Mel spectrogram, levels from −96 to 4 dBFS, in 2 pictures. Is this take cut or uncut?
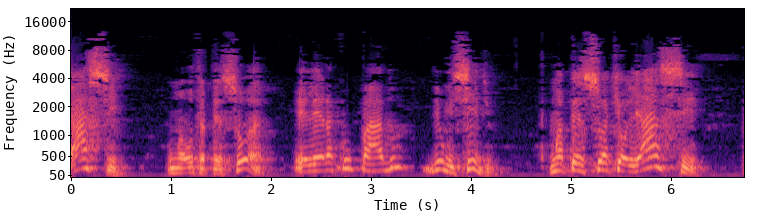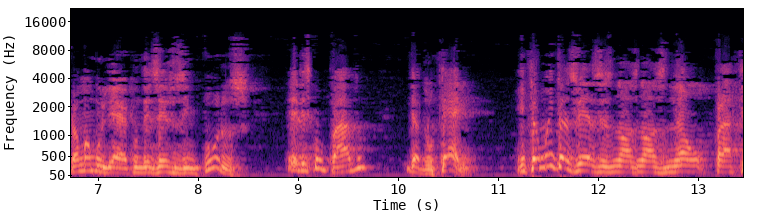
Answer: cut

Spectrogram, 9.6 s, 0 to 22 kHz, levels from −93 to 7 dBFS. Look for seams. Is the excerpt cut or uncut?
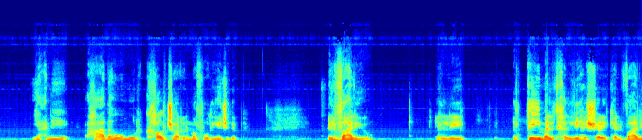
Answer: uncut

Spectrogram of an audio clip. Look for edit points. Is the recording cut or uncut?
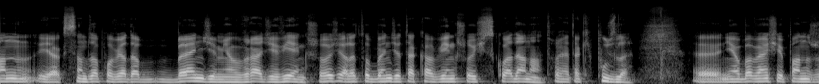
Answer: uncut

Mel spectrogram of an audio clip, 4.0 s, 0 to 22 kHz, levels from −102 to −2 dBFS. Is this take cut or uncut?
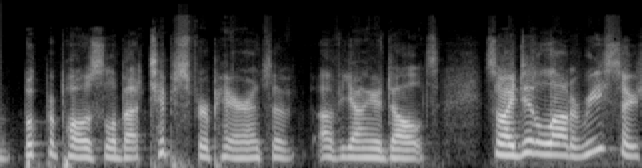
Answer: uncut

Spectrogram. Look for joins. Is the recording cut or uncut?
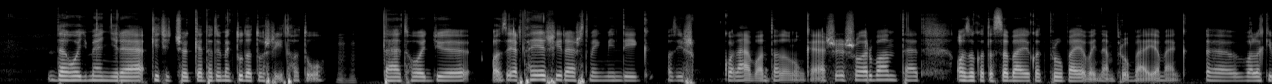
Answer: cut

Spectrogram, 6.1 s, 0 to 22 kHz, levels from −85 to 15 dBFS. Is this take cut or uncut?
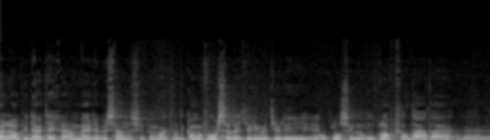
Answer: cut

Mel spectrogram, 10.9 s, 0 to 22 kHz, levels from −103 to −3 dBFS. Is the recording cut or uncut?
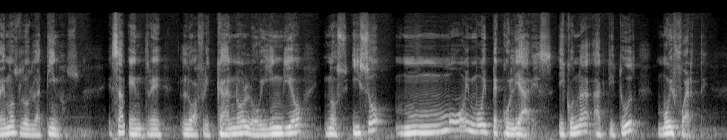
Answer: cut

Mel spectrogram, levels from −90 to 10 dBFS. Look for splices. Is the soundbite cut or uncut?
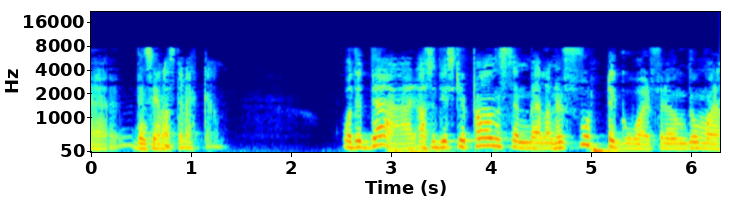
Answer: uncut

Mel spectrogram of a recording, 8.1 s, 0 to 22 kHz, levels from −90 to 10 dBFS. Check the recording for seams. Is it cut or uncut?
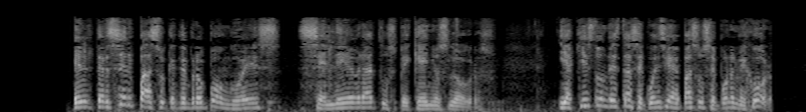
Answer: uncut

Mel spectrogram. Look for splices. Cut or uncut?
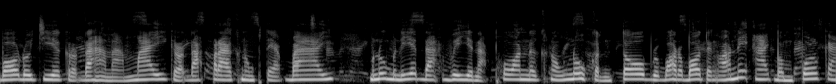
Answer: uncut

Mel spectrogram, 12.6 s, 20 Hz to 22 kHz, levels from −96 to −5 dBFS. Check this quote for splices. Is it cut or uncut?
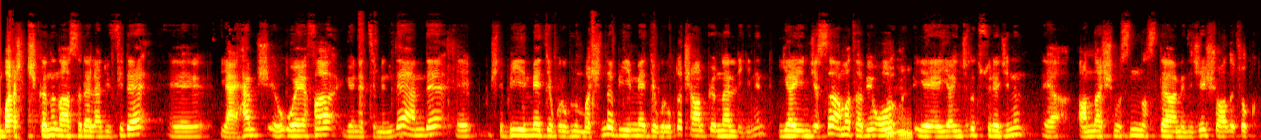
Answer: cut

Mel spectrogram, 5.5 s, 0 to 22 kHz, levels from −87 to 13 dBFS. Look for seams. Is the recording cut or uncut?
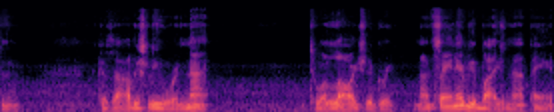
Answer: uncut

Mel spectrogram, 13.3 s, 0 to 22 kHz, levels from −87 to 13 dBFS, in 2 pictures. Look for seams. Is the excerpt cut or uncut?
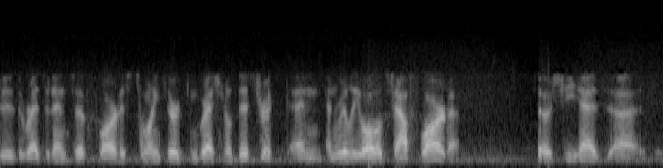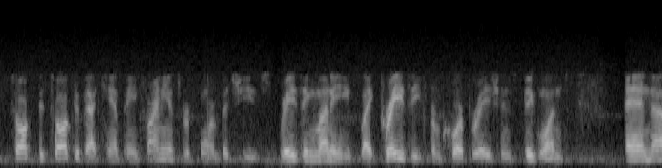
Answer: uncut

